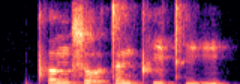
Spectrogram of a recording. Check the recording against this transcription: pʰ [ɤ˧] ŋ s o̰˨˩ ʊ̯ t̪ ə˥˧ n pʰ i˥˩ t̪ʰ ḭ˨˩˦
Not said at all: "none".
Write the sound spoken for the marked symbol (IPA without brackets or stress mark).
ɤ˥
